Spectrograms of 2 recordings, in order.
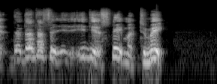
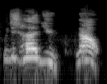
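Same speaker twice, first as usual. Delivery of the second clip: ordinary delivery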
